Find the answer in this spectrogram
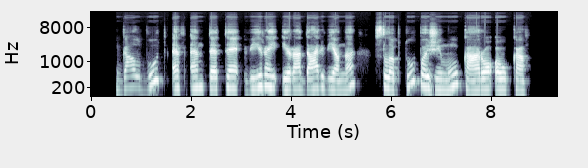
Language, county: Lithuanian, Utena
